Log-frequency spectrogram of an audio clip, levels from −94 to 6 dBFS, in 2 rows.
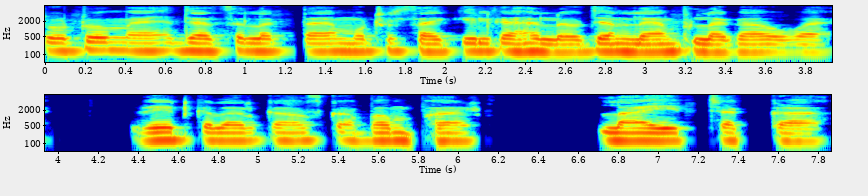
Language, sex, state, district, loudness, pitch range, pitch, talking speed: Hindi, male, Bihar, Jamui, -20 LUFS, 130-140 Hz, 135 Hz, 150 wpm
